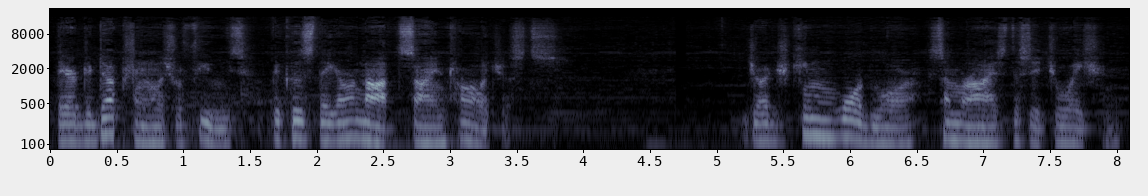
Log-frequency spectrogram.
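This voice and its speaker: Guy with a disguised deep-ish voice reading a script, steady and formal, music going behind. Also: a little slow, rough recording. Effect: disguised, lowered voice. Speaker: anonymous narrator. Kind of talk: scripted narration.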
